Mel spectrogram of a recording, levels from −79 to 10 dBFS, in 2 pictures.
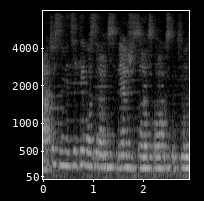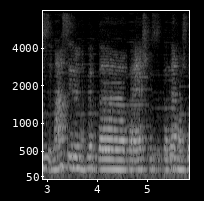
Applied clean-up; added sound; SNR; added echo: neural separator model SepFormer DNS4.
